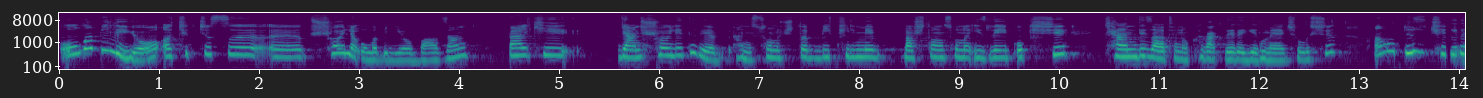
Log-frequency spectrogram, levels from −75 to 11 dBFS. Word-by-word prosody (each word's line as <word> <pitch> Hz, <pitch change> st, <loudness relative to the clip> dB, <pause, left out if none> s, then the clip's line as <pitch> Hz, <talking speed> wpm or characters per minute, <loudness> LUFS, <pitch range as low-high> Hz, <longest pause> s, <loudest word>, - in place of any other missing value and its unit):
olabiliyor. 300 Hz, -, +4 dB
Açıkçası, 315 Hz, +1 st, -1 dB
eee, 245 Hz, 0 st, -1 dB
şöyle 330 Hz, +4 st, +1 dB
olabiliyor 185 Hz, -3 st, -2 dB
bazen. 210 Hz, +9 st, -3 dB, 0.4 s
Belki, 295 Hz, +5 st, 0 dB, 0.5 s
yani, 240 Hz, -2 st, +4 dB
şöyledir 295 Hz, +6 st, 0 dB
ya, 200 Hz, -7 st, +2 dB
hani, 230 Hz, -5 st, -5 dB
sonuçta 235 Hz, +2 st, -3 dB
bir 245 Hz, -, -3 dB
filmi 245 Hz, -1 st, 0 dB, 0.2 s
baştan 235 Hz, +1 st, 0 dB
sona 240 Hz, 0 st, -3 dB
izleyip 235 Hz, 0 st, -3 dB
o 240 Hz, -, +6 dB
kişi 320 Hz, +6 st, -1 dB, 0.3 s
kendi 255 Hz, 0 st, +4 dB
zaten 220 Hz, -4 st, +3 dB
o 190 Hz, -, -4 dB
karaktere 200 Hz, -3 st, 0 dB
girmeye 190 Hz, -1 st, -1 dB
çalışır 200 Hz, -, -5 dB, 0.4 s
ama 425 Hz, +5 st, 0 dB
düz 395 Hz, +2 st, +6 dB
çeviri 335 Hz, -2 st, 0 dB
245 Hz, 120 wpm, -27 LUFS, 215-295 Hz, 0.5 s, o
